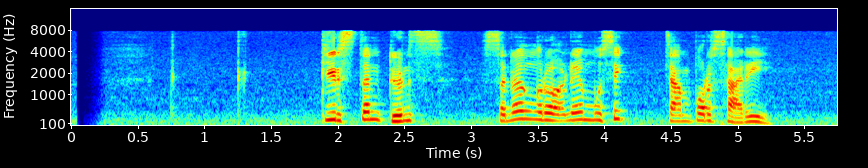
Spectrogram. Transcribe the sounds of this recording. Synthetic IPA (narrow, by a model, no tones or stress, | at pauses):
kirst̪ənɖ̪̥ʊ̤nsː | ənəŋɾɔʔnemusɪk̚ | t͡ʃampʊrsaɾi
